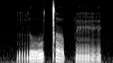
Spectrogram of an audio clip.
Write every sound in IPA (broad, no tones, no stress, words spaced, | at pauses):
roǀʌ pɛ̃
